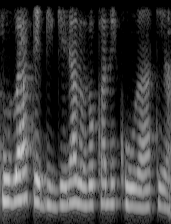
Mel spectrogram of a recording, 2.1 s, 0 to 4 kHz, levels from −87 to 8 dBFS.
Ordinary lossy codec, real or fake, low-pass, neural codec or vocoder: none; fake; 3.6 kHz; codec, 24 kHz, 0.9 kbps, WavTokenizer, medium music audio release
